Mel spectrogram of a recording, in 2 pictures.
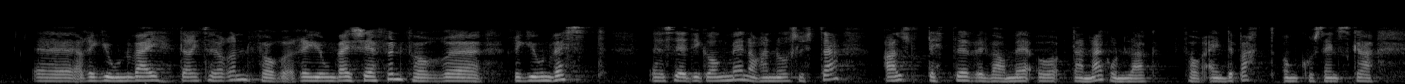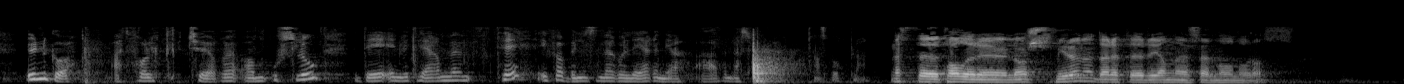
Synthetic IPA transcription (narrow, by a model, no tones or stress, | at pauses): ʁɛɡɪuːnʋæɪd̪̥ɪʁək̚t̪ʰøːʁənfɔʁːɛɡɪuːnʋæɪʃeːfənfɔʁː | ɛɡɪuːnʋɛst̪ | sɛːd̪ɪɡɔŋːmɛnɔʁhɑnnːoːslʉt̪ːɑ | ʔɑlt̪d̪ɛt̪ːəʋɪlʋæːɾəmɛʔɔd̪̥ɑnːɑɡʁʉnlɑːɡ̥ | fɔɾæ̰ɪnd̪ɛbɑt̪ːɔmkʰʊsæɪnskɑʉnɡoːʔɑ̰t̪fɔlkc͡çøːʁəʔɔmʊslʊd̪ɛɪnʋɪt̪ʰeːʁəmɛt̪ʰɪlɪfɔɾbɪnːəlsəmɛʁʉleːɾɪŋəɑ̰ʋnɑsʊnːlt̪ʰʁɑnspɔʁt̪pʰlɑ̰ːn | nɛst̪ət̪ʰɑːləɾlɑːʂmyːɾønəd̪æɾɛt̪ʰːəɾjɑnːəʂælmɔnuːɾo̰ːs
